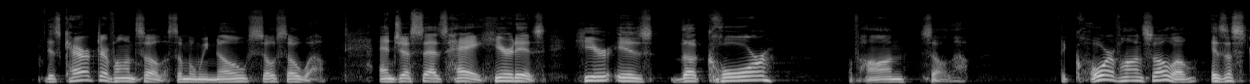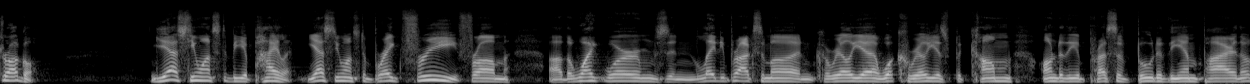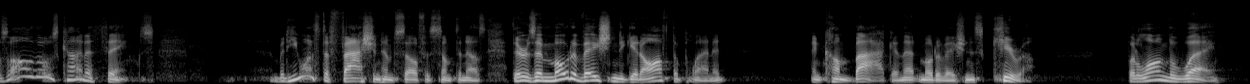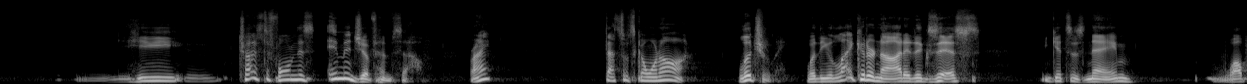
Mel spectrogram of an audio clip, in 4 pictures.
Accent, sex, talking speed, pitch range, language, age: American, male, 155 wpm, 135-190 Hz, English, 40-59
